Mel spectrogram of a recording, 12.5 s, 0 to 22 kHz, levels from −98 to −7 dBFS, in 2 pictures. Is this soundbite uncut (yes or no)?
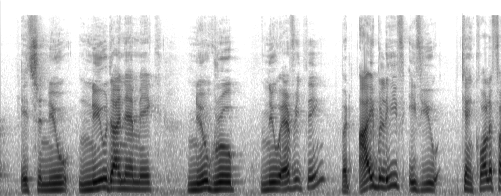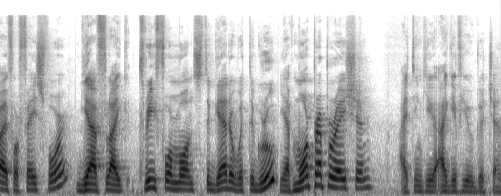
no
